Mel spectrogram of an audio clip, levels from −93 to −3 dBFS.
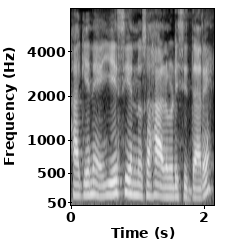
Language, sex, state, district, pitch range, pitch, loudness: Kannada, female, Karnataka, Bangalore, 150-185 Hz, 165 Hz, -16 LUFS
